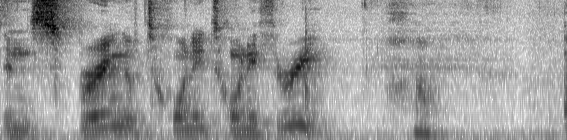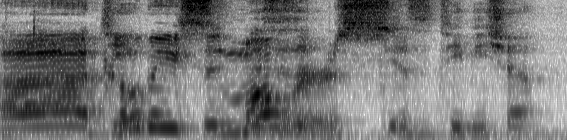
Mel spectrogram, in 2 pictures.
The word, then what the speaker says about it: Smulders: Kobe Smulders. This is a TV show. Yes. Kobe Smulders, Smulders, I think is how you say her name, Smulders, yeah.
